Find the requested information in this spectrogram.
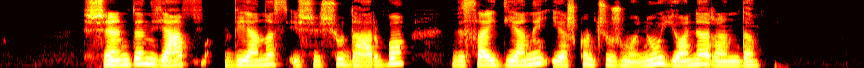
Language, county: Lithuanian, Klaipėda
